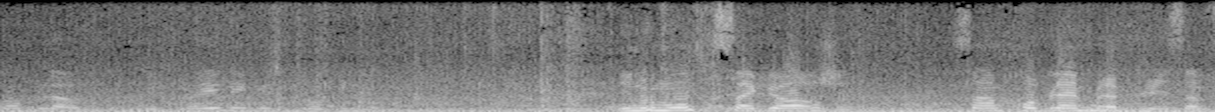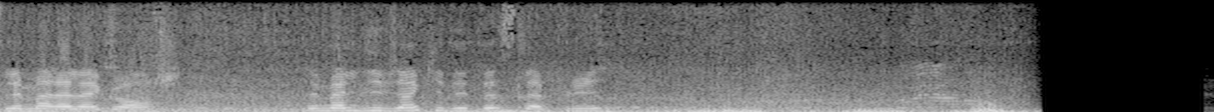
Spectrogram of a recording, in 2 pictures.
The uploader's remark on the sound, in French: Ils sont allés, chacun de leur côté, glaner des sons dans deux pays au présent tourmenté. Le Népal, pays hautement sonore, dans lequel le micro attrape et piège des kilos et des kilos de sons, cloches, musique, klaxons, prières... Enregistré en février 2013 à Katmandu, Boddnath, Baktapur, Patan et Tapoban.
